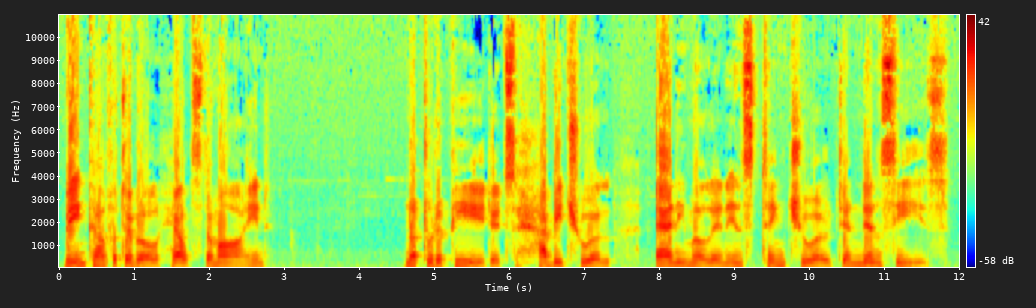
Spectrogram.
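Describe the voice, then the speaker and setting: Slow-paced man guiding a meditation. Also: medium pitch, darkish tone. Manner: deliberate, repetitive, explanatory with rhetorical questions. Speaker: meditation teacher and host. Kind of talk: guided meditation instruction.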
